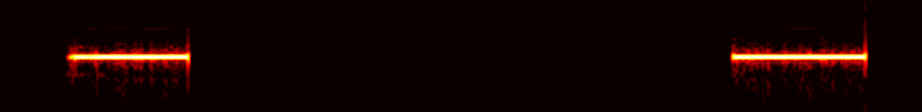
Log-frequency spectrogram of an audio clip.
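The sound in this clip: Telephone signalling tone on a dropped call: two steady, mid-pitched beeps, each lasting about a second and spaced roughly five seconds apart, with silence in between.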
